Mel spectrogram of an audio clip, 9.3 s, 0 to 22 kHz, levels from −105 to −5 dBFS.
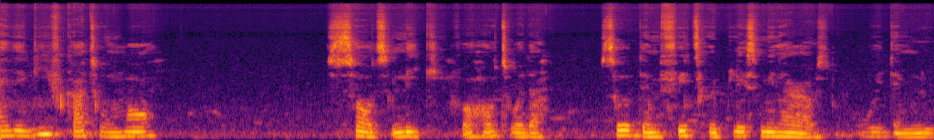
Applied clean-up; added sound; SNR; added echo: none; none; none; none.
